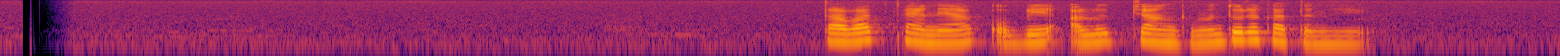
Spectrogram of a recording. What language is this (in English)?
Sinhala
